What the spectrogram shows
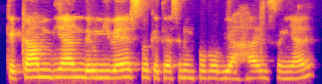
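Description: A young woman from France speaking Spanish as a second language with a French accent, answering interview questions over a video call in a lively way, often restarting her words. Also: mid-range voice, fairly quick, dull audio. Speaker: guest performer. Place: home room with red sofa. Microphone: earphone headset on video call.

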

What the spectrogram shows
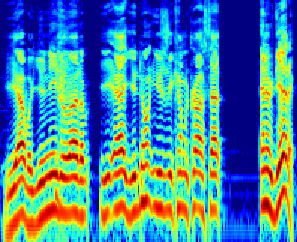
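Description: An older man, under eighty, who is a country musician and podcast host, banters on a small curtained studio stage into a stand-mounted vocal mic. His rambling, folksy talk mixes jokes with philosophy. His voice is high and clean, he talks quickly, and there's no room sound.

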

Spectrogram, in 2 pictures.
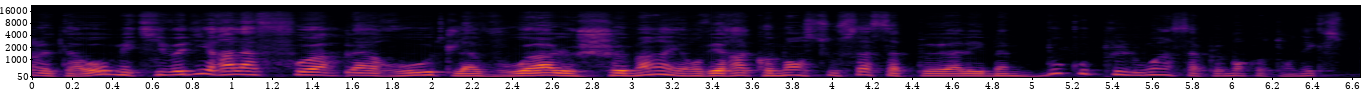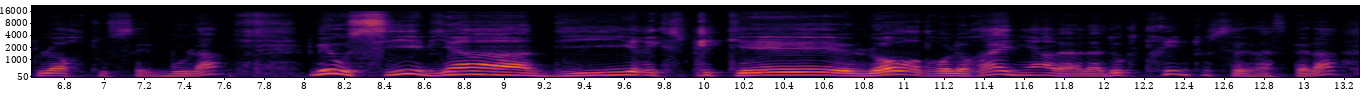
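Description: A man's voice: mid-range voice, mellow, slightly rough. A man giving an explanatory talk to an audience, thoughtful and full of hesitations and restarts. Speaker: lecturer.

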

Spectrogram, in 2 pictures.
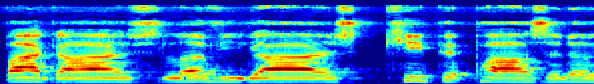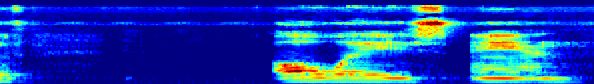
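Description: Young dude vlogging, kinda high voice, talkin with a lip full of dip, rambling and casual. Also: male voice, little pitch movement, very slow, darkish tone. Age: young adult. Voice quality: muffled speech from a lip full of dipping tobacco. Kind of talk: casual rambling vlog chat. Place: mostly inside a wooden garage or shed with an open door. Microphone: camera at arm's length.

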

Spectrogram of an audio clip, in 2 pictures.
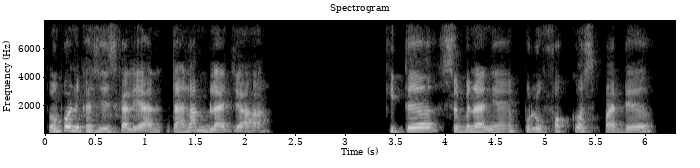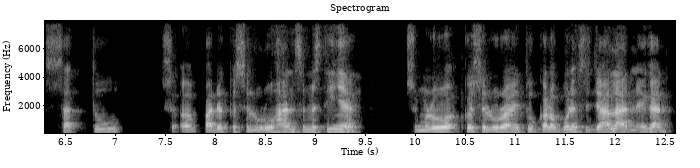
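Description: A man's voice: fairly high pitch, normal speed, long pauses, sharp tone. A man with a Malaysian Malay accent, an Islamic teacher giving a casual live lesson, chatty and often turning to his listeners with short tags. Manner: reads out and answers viewer comments.

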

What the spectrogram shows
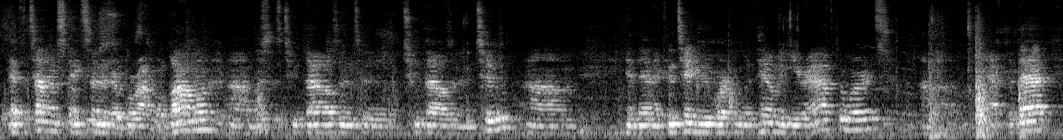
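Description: Captured from afar in a very echoey meeting room with background noise, a man in his thirties from Chicago talks to a club over lunch as a guest. The film festival founder has a fairly high voice and speaks earnestly and conversationally, peppered with ums.

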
